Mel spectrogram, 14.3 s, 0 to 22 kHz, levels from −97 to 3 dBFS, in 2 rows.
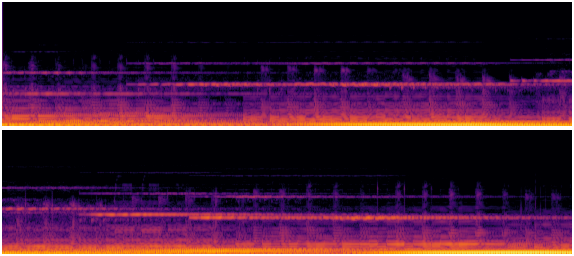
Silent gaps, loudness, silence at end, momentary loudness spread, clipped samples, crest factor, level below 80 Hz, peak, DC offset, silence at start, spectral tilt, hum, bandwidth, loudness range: none; -19 LUFS; 0 s; 21 LU; under 0.1%; 14 dB; -16 dBFS; -2 dBFS; under 0.1%; 0 s; -12.5 dB/octave; none; 1.7 kHz; 14 LU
